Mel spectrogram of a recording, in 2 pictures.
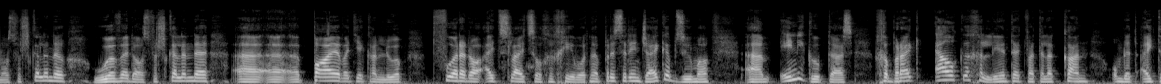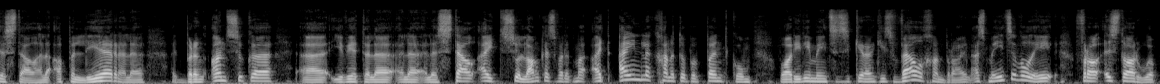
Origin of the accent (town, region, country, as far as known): South Africa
